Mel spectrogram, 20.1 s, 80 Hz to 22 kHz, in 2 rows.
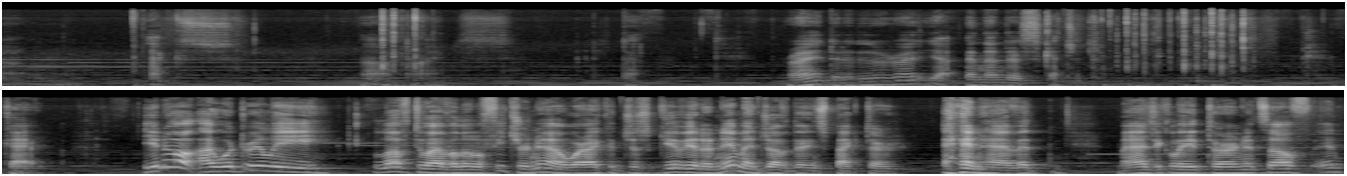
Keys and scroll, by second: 8.1-9.8 typing.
